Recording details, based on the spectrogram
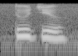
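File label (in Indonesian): "tujuh", Indonesian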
